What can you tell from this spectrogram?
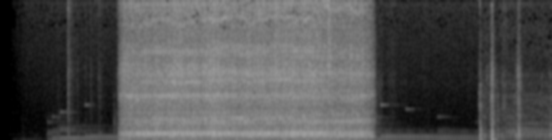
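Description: Philips Saeco Minuto bean-to-cup espresso machine starting a coffee: a low motor hum, then the built-in grinder grinding beans loudly for about three seconds. A lower hum follows as the brewing cycle goes on, with a few sharp clicks near the end.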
